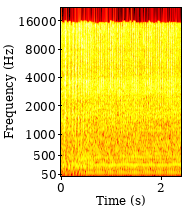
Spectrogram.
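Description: lawn mower engine running

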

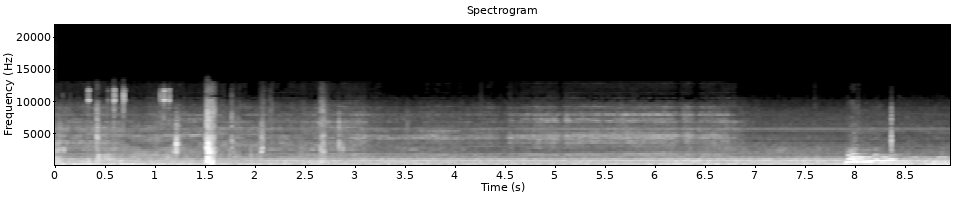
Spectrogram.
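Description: dog barking and whimpering

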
